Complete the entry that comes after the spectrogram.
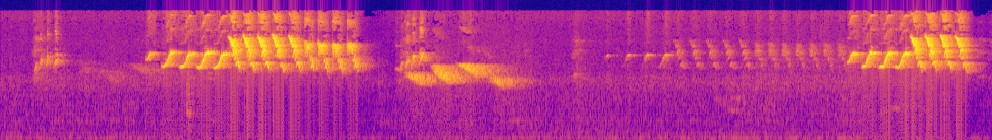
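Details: Double-collared seedeater giving a three-note style song: bursts of high, rapid, sparkling trilled notes, a lower slurred whistle in between, then a quieter stretch and another loud high trill at the end.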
